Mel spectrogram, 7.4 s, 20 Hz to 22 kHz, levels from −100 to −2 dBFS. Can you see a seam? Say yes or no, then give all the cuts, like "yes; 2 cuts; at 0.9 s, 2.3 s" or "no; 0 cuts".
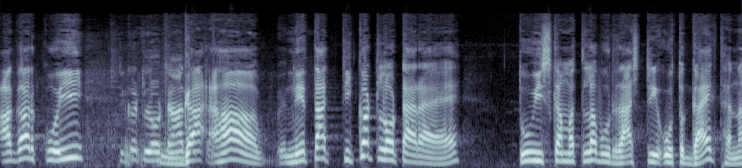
no; 0 cuts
